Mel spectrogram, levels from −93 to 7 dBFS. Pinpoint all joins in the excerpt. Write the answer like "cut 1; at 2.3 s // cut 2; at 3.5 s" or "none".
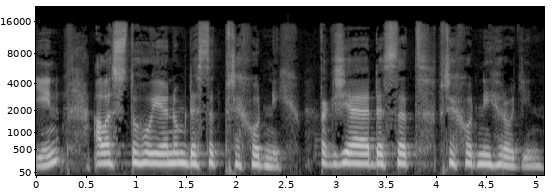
cut 1; at 2.7 s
